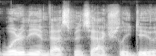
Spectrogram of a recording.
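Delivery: normal talking voice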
